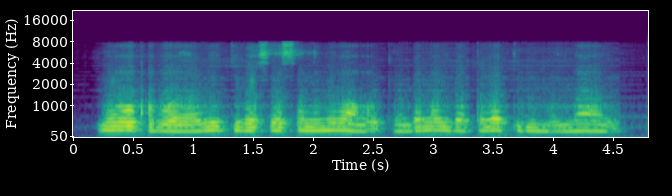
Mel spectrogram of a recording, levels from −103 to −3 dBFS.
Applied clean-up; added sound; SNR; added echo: neural separator model SepFormer DNS4.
